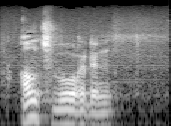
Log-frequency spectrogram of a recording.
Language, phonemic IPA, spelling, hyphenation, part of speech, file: Dutch, /ˈɑntʋoːrdə(n)/, antwoorden, ant‧woor‧den, verb / noun, Nl-antwoorden.ogg
- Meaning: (verb) to answer, reply; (noun) plural of antwoord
